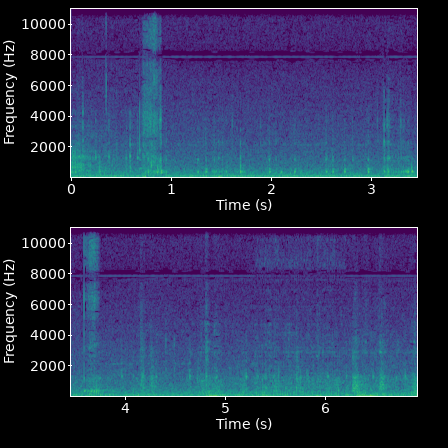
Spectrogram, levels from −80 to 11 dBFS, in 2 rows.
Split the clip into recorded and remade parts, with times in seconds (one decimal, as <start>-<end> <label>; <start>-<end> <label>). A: 0.0-5.3 recorded; 5.3-6.2 remade; 6.2-6.9 recorded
